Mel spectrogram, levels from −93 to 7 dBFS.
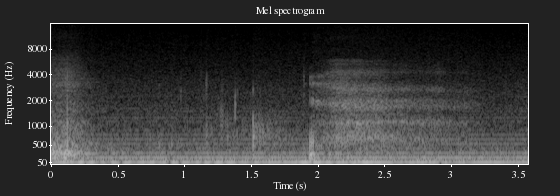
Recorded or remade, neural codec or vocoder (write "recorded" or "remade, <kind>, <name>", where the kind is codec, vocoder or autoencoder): recorded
